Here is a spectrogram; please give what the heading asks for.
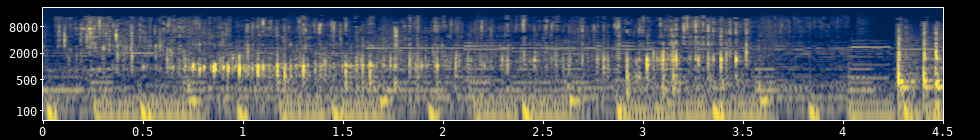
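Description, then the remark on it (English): At 5:30 a.m., water pours steadily into a dry coffee pot to refill it, with a gurgling, rising fill, accompanied by light clinks and handling sounds, over a low continuous hum. “Oh, the coffee pot is dry. Let me fix that.”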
